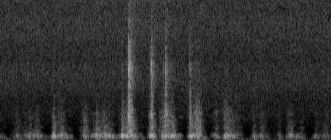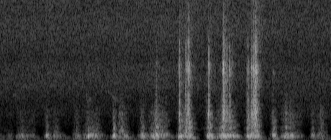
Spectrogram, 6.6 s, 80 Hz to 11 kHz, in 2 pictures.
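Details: Stethoscope heart auscultation at position P during a stress test (standing, knee bends, deep breaths, sitting, lying; rates 126-138 then 96 bpm); rapid, loud paired heart sounds in close succession, deep breaths not slowing rate; exertional sinus tachycardia.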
